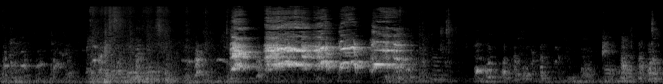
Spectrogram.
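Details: Crowing Pelung chicken: a loud, harsh, broken crow lasting about two seconds after faint clucking, then quieter scattered calls, with a low background hum.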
